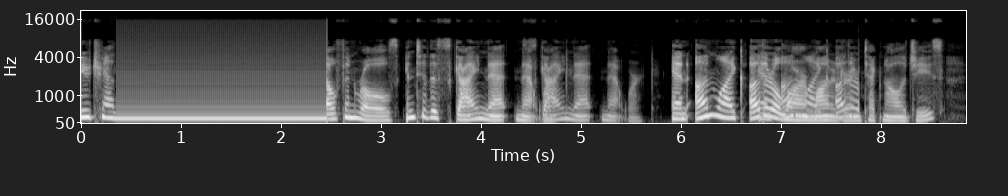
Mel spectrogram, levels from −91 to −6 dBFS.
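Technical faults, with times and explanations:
0.36–2.46 s: system hang loop. A 20 ms slice of audio repeats exactly, back to back, about 105 times, which produces a steady buzz at 50 Hz in place of the programme material. This is what happens when the computer or its audio driver stalls and the sound hardware keeps replaying the same ring buffer. Because the buffer is this short, the repeats fuse into a tone at the loop rate instead of a stutter.
3.25 s: compressed frames skipped. The audio jumps forward by roughly 70 ms, which fits about three missing frames of 23.2 ms each. Those frames were either absent from the stream or rejected by the decoder as corrupt, so playback resumes further along.
4.42–7.78 s: doubled audio track. A second, full-band copy of the audio runs about one second behind the original and about 10 dB quieter. It has no decay tail or room colouring, which separates it from a real echo, and it starts and stops abruptly at the edges of this span. 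The likely cause is the same signal being mixed in twice, either through a second, slower capture path or an edit that left two offset copies in place.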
